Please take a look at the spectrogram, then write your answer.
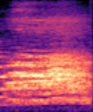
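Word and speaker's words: ق: কফ উচ্চারণ কেমন হবে কফ উচ্চারণ হবে কফ জিহব্বার গোড়া হতে মোটা ভাবে আদায় হবে কফ জিহব্বার গোড়া হতে মোটা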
